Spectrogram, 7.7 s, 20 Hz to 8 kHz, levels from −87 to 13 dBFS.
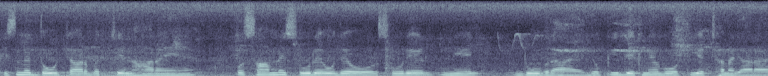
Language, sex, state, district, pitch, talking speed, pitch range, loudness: Hindi, male, Chandigarh, Chandigarh, 175 Hz, 185 wpm, 160-180 Hz, -14 LUFS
